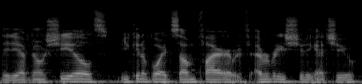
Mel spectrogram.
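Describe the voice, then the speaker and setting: Over audible room echo, a man rattles off words at a very fast pace, medium in pitch and flat and monotone in intonation. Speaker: gaming youtuber. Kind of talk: game review walkthrough. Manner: casual with frequent fillers.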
